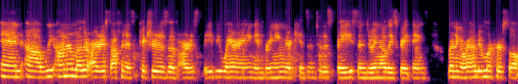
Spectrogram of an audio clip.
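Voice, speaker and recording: Speaking at a fairly quick pace, a woman with an American accent uses a medium pitch. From Mexican American, US. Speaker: conference presenter and caregiver advocate. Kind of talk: presentation to a virtual conference. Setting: virtual conference video call. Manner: fast.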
